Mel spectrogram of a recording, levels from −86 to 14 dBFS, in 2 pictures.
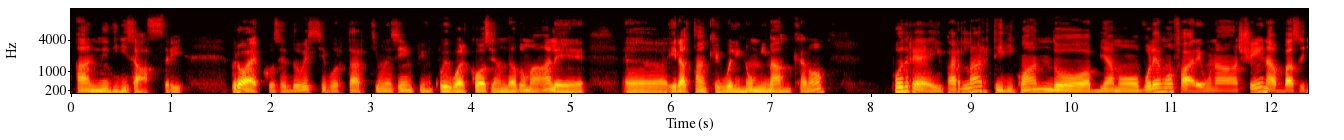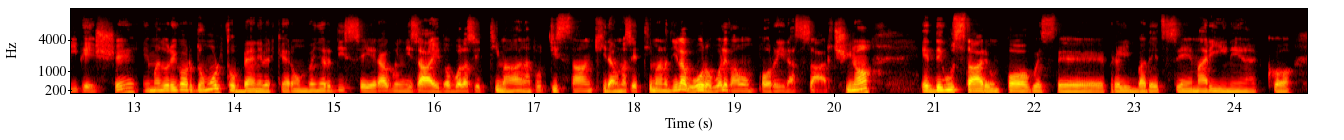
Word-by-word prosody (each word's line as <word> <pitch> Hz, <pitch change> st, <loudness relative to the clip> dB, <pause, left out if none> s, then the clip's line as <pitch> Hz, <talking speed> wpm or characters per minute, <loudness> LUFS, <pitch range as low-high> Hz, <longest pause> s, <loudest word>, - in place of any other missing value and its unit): anni 105 Hz, -1 st, +1 dB
di 95 Hz, -, -5 dB
disastri. 85 Hz, -2 st, -5 dB, 0.5 s
Però, -, -, +8 dB
ecco, -, -, 0 dB
se 95 Hz, -, -8 dB
dovessi 120 Hz, +3 st, -4 dB
portarti 100 Hz, 0 st, -6 dB
un 100 Hz, -1 st, -3 dB
esempio 105 Hz, +1 st, -3 dB
in 95 Hz, -, -6 dB
cui 100 Hz, -, +3 dB
qualcosa 95 Hz, +2 st, +4 dB
è -, -, -2 dB
andato 90 Hz, +3 st, +1 dB
male, 90 Hz, -5 st, +1 dB, 0.3 s
ehm, 85 Hz, -1 st, 0 dB
in -, -, +1 dB
realtà 105 Hz, +2 st, +4 dB
anche 105 Hz, -, -3 dB
quelli 95 Hz, +1 st, +3 dB
non 100 Hz, +3 st, +2 dB
mi 95 Hz, -1 st, +2 dB
mancano, 90 Hz, -3 st, -1 dB, 0.6 s
potrei 170 Hz, -, +3 dB
parlarti 150 Hz, +3 st, -1 dB
di 100 Hz, -3 st, -5 dB
quando 115 Hz, -3 st, +3 dB
abbiamo 100 Hz, 0 st, 0 dB
volevamo 160 Hz, +8 st, +2 dB
fare 95 Hz, -, +2 dB
una 105 Hz, +2 st, -5 dB
cena 160 Hz, +9 st, -2 dB
a -, -, +2 dB
base 105 Hz, +1 st, 0 dB
di 100 Hz, -, -14 dB
pesce, 130 Hz, -, -6 dB
e 100 Hz, -, -12 dB
me 105 Hz, +1 st, -1 dB
lo 110 Hz, -, +2 dB
ricordo 110 Hz, -1 st, +1 dB
molto 145 Hz, +3 st, 0 dB
bene 95 Hz, -, 0 dB
perché 90 Hz, +2 st, -5 dB
era -, -, -2 dB
un 90 Hz, 0 st, -5 dB
venerdì 100 Hz, +2 st, -4 dB
sera 100 Hz, -2 st, -1 dB
quindi, 95 Hz, -2 st, -9 dB
sai, 90 Hz, -1 st, +5 dB
dopo -, -, -1 dB
la -, -, +2 dB
settimana, 95 Hz, -1 st, -5 dB
tutti 100 Hz, +2 st, -8 dB
stanchi 95 Hz, -1 st, -7 dB
da -, -, +3 dB
una 90 Hz, +1 st, -3 dB
settimana 100 Hz, +2 st, -3 dB
di 100 Hz, +4 st, -2 dB
lavoro, -, -, +5 dB
volevamo 95 Hz, +1 st, 0 dB
un 90 Hz, -1 st, -11 dB
po' 90 Hz, -, -2 dB
rilassarci, 95 Hz, +1 st, -6 dB
no, -, -, +4 dB, 0.4 s
e 100 Hz, -, +2 dB
degustare 110 Hz, -2 st, +5 dB
un 95 Hz, -1 st, -3 dB
po' 95 Hz, -1 st, +4 dB
queste 90 Hz, -2 st, -2 dB
prelibatezze 90 Hz, 0 st, -3 dB
marine, 90 Hz, -2 st, -3 dB
ecco. 90 Hz, +2 st, -5 dB
100 Hz, 175 wpm, -24 LUFS, 90-105 Hz, 0.6 s, Però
